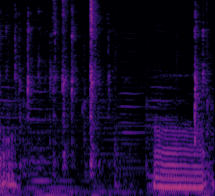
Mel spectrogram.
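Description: Typing on a computer keyboard: several separate, sharp keystrokes spread over the two seconds.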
